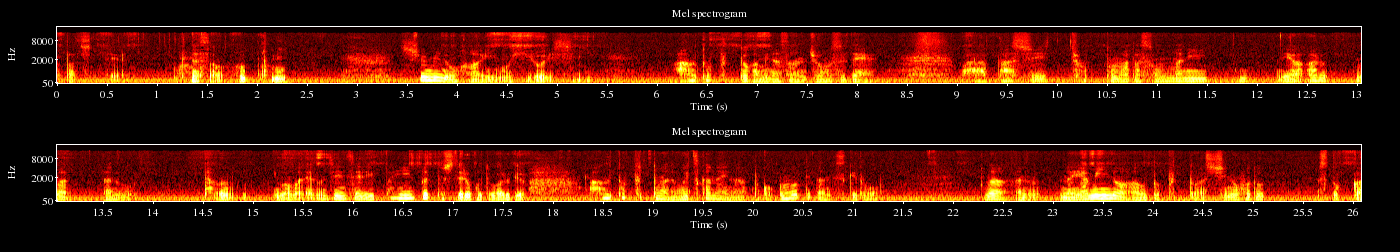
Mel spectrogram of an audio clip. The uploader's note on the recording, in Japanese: 音声かなり小さい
